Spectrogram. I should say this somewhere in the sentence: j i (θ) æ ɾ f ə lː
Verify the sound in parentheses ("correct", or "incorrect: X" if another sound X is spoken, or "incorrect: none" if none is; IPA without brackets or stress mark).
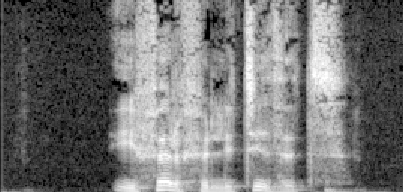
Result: incorrect: f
